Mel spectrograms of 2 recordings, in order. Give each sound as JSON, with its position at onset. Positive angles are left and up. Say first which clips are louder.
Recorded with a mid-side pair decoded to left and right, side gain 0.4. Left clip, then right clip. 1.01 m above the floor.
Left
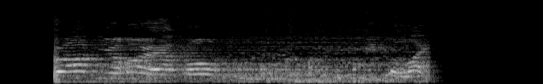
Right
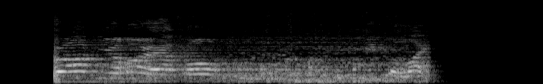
{"t": 0.5, "sound": "a shout", "louder": "right 2 dB", "azimuth_deg": 0, "distance_m": 0.9}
